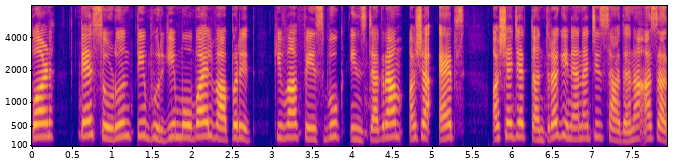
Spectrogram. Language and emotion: Goan Konkani, neutral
